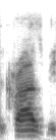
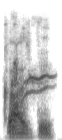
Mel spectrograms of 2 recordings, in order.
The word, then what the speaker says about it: Cosby: What's the Crosby Show? Sorry, did I say it wrong? It's Did I say it wrong? I apologize. I'm Canadian. I'm Canadian. It's Canada Day tomorrow. Crosby. That's all right. No, Cosby.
